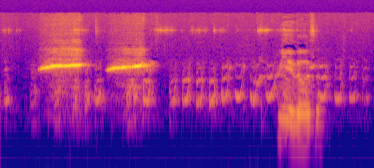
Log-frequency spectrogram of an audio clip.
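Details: Guinea pig whistling for its food, two long upward-sliding whistles followed by a run of short repeated squeaks and a brief burst of chatter at the end, indoors.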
